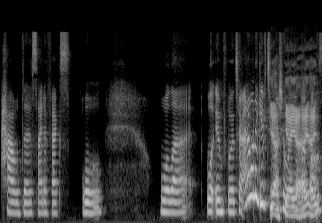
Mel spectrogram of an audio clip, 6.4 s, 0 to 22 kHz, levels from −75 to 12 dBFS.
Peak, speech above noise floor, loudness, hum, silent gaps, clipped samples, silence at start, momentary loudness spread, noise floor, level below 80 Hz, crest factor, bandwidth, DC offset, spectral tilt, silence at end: 0 dBFS; 31 dB; -13 LUFS; none; none; under 0.1%; 0.05 s; 15 LU; -44 dBFS; -54 dBFS; 14 dB; 12.5 kHz; under 0.1%; -4.5 dB/octave; 0 s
